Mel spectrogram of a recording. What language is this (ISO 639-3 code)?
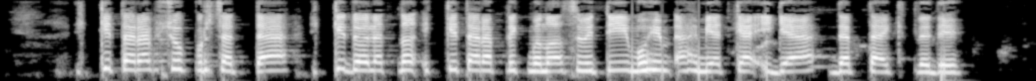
uig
